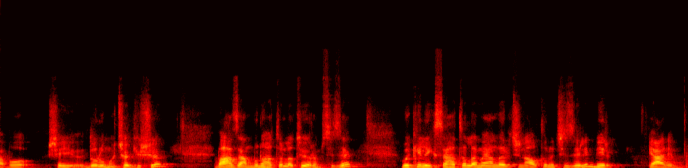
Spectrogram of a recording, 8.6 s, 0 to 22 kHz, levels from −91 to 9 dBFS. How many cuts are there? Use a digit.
1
